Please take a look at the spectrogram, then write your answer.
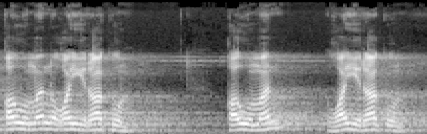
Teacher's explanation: یہ دیکھیے تنوین ہے اور یہ کیا ہے، یہ غین ہے، تنوین کے بعد میں حلقی کا غین آیا ہے، تو یہاں پر اظہار ہوگا یعنی غنہ نہیں کریں گے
